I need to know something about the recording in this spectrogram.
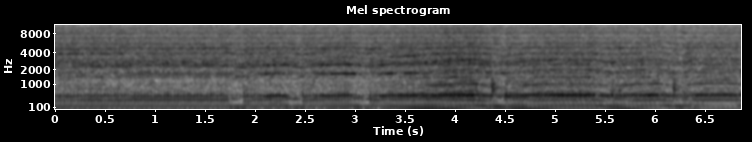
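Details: Yamaha T50TLRD 50HP outboard after head decking and new head gasket: revving with uneven beat and repeated dips as revs rise; missing on one cylinder.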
